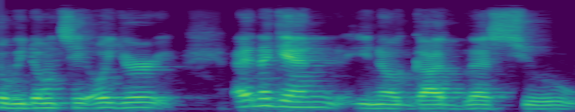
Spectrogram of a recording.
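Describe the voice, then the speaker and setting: A man at a very fast pace with very wide pitch swings. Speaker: life coach. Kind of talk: motivational talk. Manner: animated.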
